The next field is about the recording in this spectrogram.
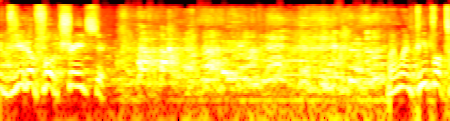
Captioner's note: laughter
